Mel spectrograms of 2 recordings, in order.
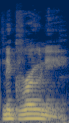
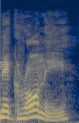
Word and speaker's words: Negroni: Negroni. That is Pronounce that correct. one right, yeah. Yeah. Oh, okay. You could say That's it. Negroni.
